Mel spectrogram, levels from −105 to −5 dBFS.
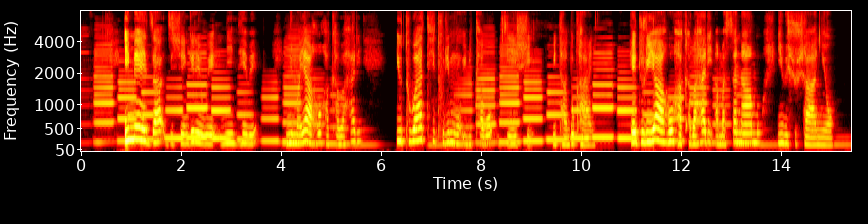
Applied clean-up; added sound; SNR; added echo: classical method log-MMSE.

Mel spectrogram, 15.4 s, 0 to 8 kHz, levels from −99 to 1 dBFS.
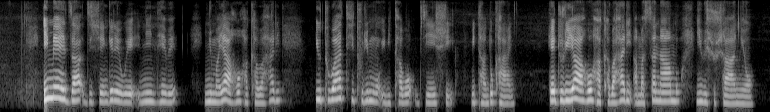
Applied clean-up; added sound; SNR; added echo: none; none; none; none.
